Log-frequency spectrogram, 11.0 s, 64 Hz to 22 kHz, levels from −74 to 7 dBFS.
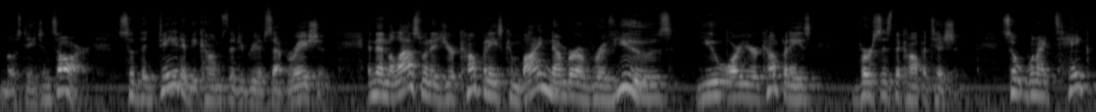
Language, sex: English, male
